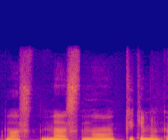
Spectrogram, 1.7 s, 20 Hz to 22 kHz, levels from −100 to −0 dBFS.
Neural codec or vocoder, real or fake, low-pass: codec, 44.1 kHz, 2.6 kbps, SNAC; fake; 14.4 kHz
